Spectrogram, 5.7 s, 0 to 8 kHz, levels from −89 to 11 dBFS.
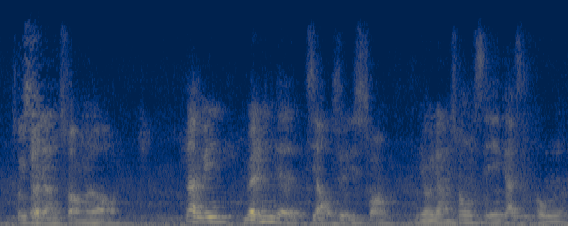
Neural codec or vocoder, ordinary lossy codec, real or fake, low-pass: codec, 24 kHz, 1.2 kbps, DualCodec; Opus, 24 kbps; fake; 7.2 kHz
